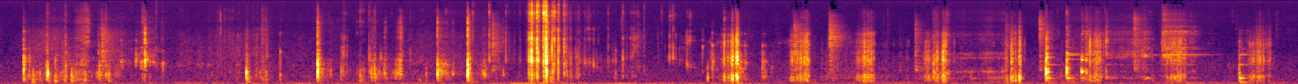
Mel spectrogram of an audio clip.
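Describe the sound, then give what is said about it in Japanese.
Crisp, brittle crunching of a carbonated maple-leaf rice cracker (tansan momiji senbei), served as a sweet with tea, being bitten and chewed in irregular bursts, with a short crinkly rustle of a wrapper partway through. No one speaks. “こちらはお茶受けの炭酸もみじせんべいでございます。”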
